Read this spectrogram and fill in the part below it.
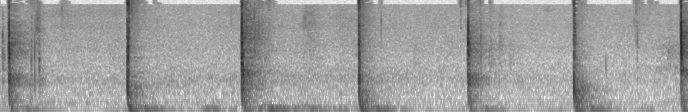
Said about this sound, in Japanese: これはねラジオネームヤミーさんが送ってくれた印鑑を押す音これ印鑑押しまくってんですよねこれあの録音してる風景を思い浮かべると笑えるっていうか笑えるっていうかちょっと怖いっていうね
